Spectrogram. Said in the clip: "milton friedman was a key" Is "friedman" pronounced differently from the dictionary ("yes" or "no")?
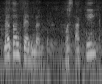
yes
